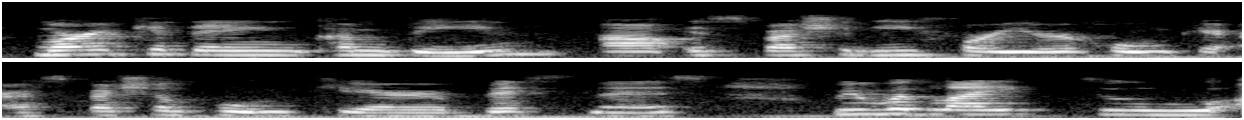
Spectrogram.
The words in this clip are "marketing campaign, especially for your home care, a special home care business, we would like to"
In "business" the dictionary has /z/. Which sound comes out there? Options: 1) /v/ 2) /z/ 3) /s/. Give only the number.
3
